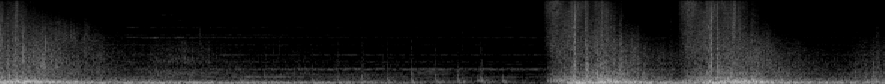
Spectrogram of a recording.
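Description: Confringo blasting spells detonate in a Harry Potter video game. A low rumbling blast fades over several seconds, then two loud, sharp booming explosions hit close together with heavy low-end crackle and no talking.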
